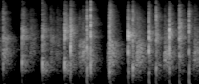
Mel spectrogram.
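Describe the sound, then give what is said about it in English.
Applause from a small studio audience comes as a loose scatter of sharp, uneven claps rather than a full roar, each clap crisp and distinct, with no voices. “My live studio audience. How are you doing? Are there applause mic'd?”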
